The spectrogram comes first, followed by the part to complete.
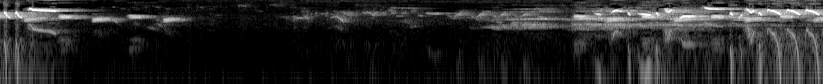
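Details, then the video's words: At sunrise a bird sitting on a dry branch calls: a few clear high chirps, a near-silent gap with soft notes, then a dense burst of rapid overlapping chirps and trills. "چڑیا کی چہچہاہٹ"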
